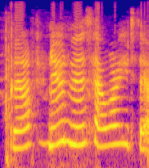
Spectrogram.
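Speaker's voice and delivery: put-on high-pitched go at an Italian accent; attempted Italian accent. Game player voicing a greeting to a miss, attempted Italian accent. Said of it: "I will attempt to do it".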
